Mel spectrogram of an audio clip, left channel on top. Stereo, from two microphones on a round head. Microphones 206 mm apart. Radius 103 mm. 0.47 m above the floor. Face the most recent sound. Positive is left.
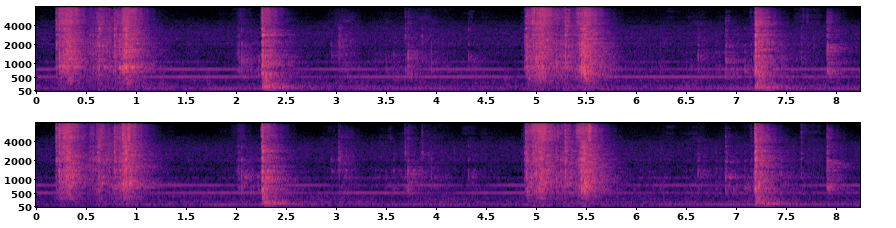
turn(degrees=-25)  # may be behind; listen again after turning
